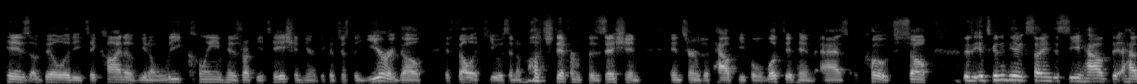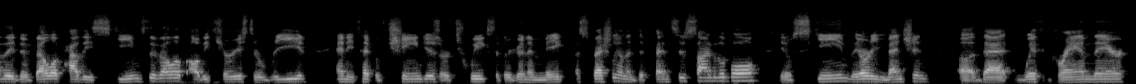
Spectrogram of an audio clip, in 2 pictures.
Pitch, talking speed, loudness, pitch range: 120 Hz, 235 wpm, -29 LUFS, 110-135 Hz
